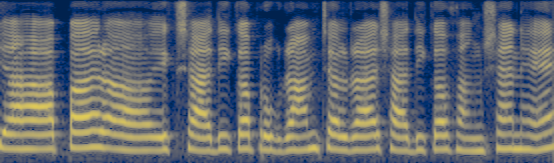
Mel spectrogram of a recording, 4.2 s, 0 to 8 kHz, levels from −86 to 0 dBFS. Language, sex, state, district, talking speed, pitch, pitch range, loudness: Hindi, female, Chhattisgarh, Rajnandgaon, 185 wpm, 255 Hz, 245-270 Hz, -16 LUFS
